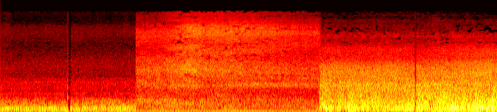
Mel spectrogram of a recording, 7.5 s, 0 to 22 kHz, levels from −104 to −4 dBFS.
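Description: Short concealed packet loss at 1.01 and 6.21 s: about 40 and 20 ms went missing and were filled by extrapolation, audible as brief smears, with smoothed, repeated-looking spectrogram patches.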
